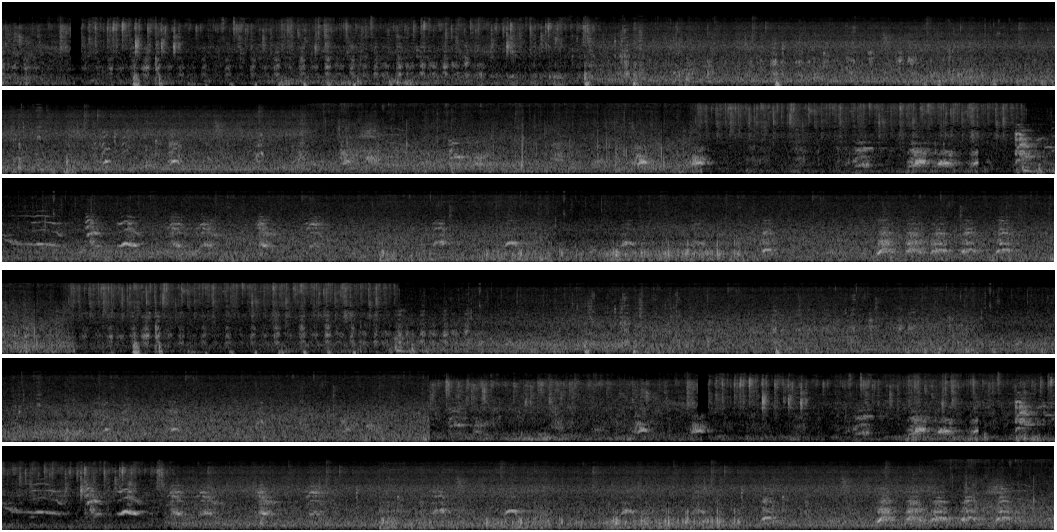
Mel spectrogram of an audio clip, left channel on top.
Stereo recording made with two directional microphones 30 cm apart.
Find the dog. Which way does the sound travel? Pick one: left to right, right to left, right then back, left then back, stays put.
left then back.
